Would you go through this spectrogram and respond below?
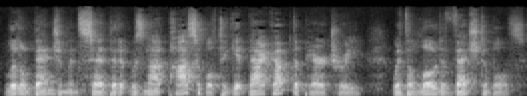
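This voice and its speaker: A man reading a classic children's storybook aloud in a gentle, measured storytelling manner. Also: lowish voice. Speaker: reader.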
